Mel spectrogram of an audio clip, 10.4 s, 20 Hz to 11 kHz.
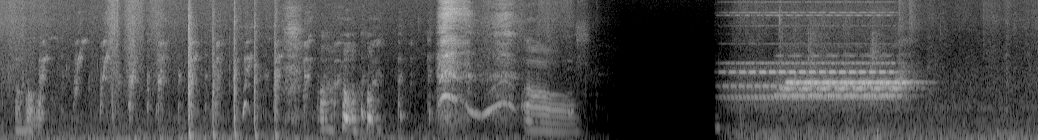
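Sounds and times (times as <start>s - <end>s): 
speech: 0.2s - 0.6s, 3.2s - 3.9s
laughter: 1.2s - 4.7s
telephone ringing: 7.2s - 9.4s.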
